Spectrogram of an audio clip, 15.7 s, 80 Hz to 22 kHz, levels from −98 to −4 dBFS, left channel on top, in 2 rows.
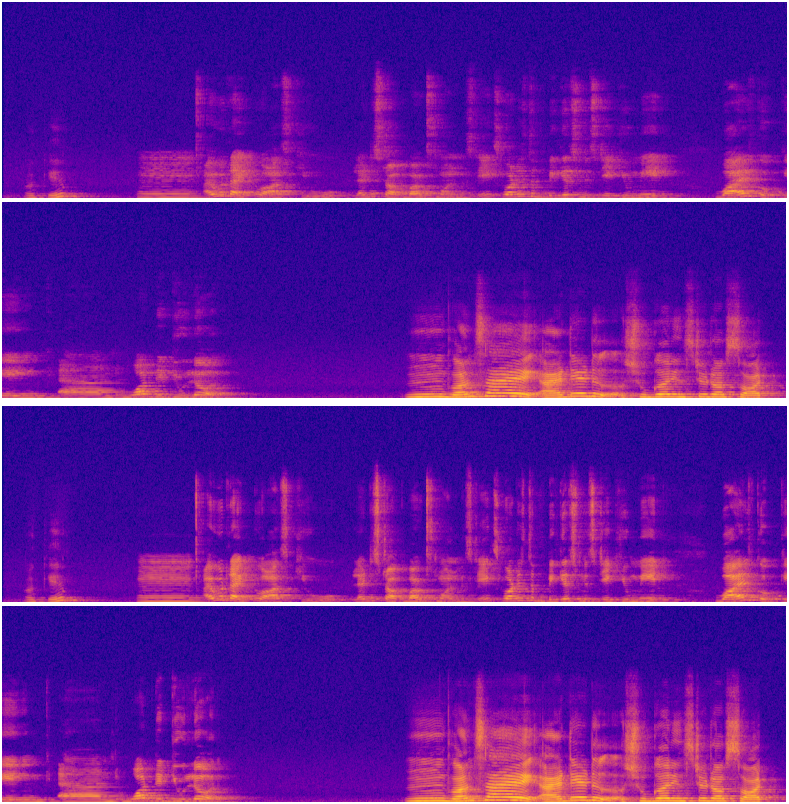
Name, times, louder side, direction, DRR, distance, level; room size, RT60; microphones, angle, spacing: voice 1, 0.2-0.7 11.9-15.4, right 2 dB, 25° right, 11 dB, 0.8 m, -23 dB
voice 2, 1.3-6.6 7.1-10.1, right 4 dB, 55° right, 6 dB, 1.8 m, -35 dB
11.5 x 10.0 x 8.1 m, 0.74 s
head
